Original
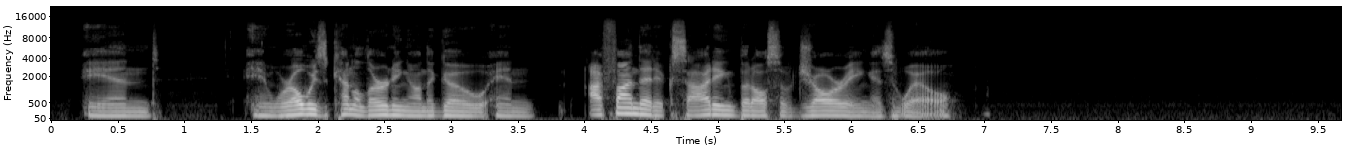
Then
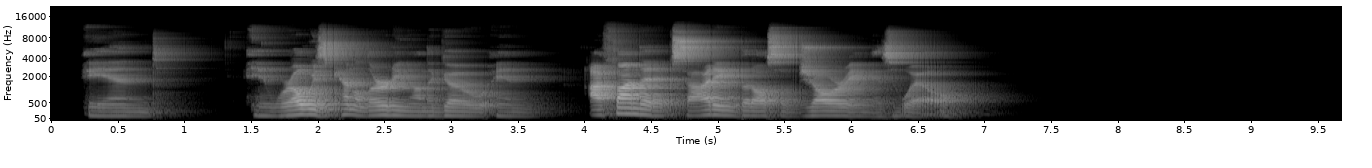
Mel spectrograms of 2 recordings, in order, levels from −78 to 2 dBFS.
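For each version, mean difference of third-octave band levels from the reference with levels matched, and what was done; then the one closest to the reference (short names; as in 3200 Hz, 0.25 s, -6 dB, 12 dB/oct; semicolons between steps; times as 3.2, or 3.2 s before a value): 13.0 dB: spectral trails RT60 1.13 s; weighting filter ITU-R 468; gain -8 dB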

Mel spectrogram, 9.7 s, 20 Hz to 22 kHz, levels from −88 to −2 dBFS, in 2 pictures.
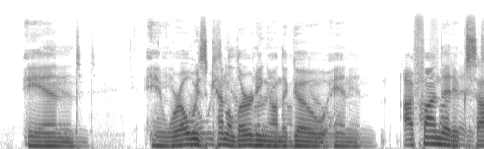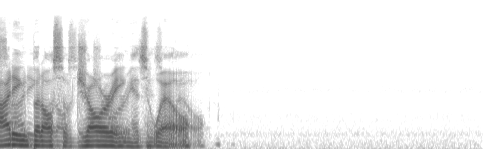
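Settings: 3.0 dB: limiter -15 dBFS, peak gain reduction 8 dB; on a send: echo 0.149 s -14 dB; on the sum: gain -4.5 dB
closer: second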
